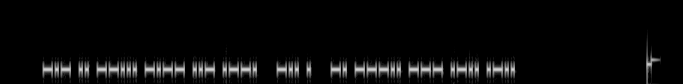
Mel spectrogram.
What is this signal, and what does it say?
Morse code, heard as a keyed tone, about 40 wpm, 700 Hz. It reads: KI7YUP DE N8OLL
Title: USA Callsign DE Callsign 40wpm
